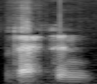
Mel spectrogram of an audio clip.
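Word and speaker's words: Wettin: saak coob Goa belongs to the house of pronounced veton but it's a spelled w e t i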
